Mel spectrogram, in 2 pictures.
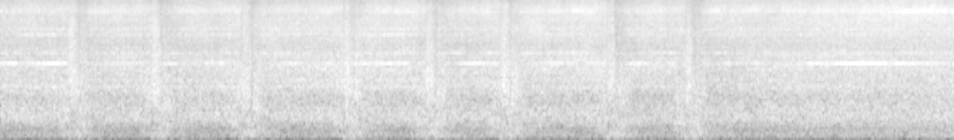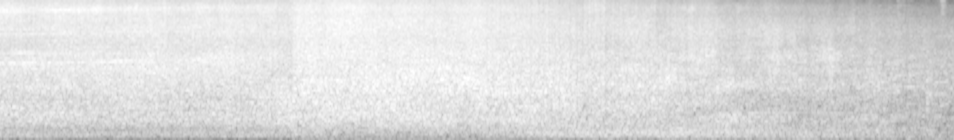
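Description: A jet truck's jet engine running at the start line with a steady high whine, its roar surging in pulses about once a second. About twelve seconds in it suddenly goes louder to full power as the truck launches down the drag strip, then begins to fade near the end.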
